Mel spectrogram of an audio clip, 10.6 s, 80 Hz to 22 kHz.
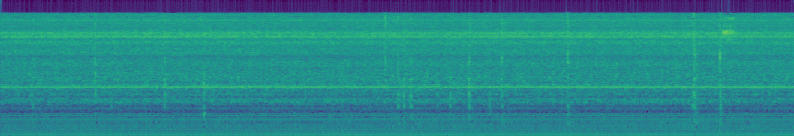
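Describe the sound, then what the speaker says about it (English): Cooling fan of a mid-2009 17-inch MacBook Pro running hot at high speed after repair, a loud, steady whirring drone with a constant hum that holds throughout without talk. "You can see the fan is spinning and it is revving up to full speed because it's hot still."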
